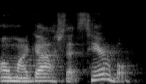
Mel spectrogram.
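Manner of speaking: plain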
